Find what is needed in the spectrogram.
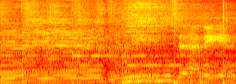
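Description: Live band music between sung lines: a strummed acoustic guitar with an electric bass guitar, the bass notes coming in about a second in.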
